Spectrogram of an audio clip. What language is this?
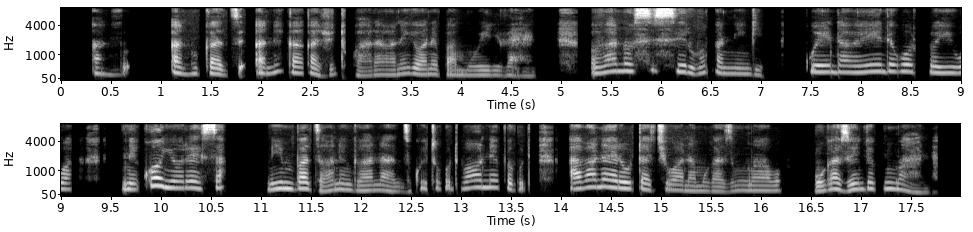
Ndau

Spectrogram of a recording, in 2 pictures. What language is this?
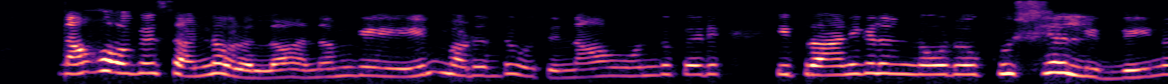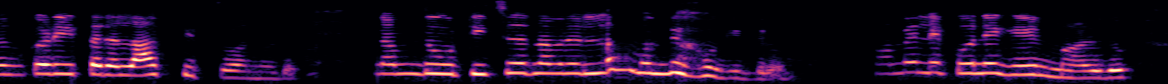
Kannada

